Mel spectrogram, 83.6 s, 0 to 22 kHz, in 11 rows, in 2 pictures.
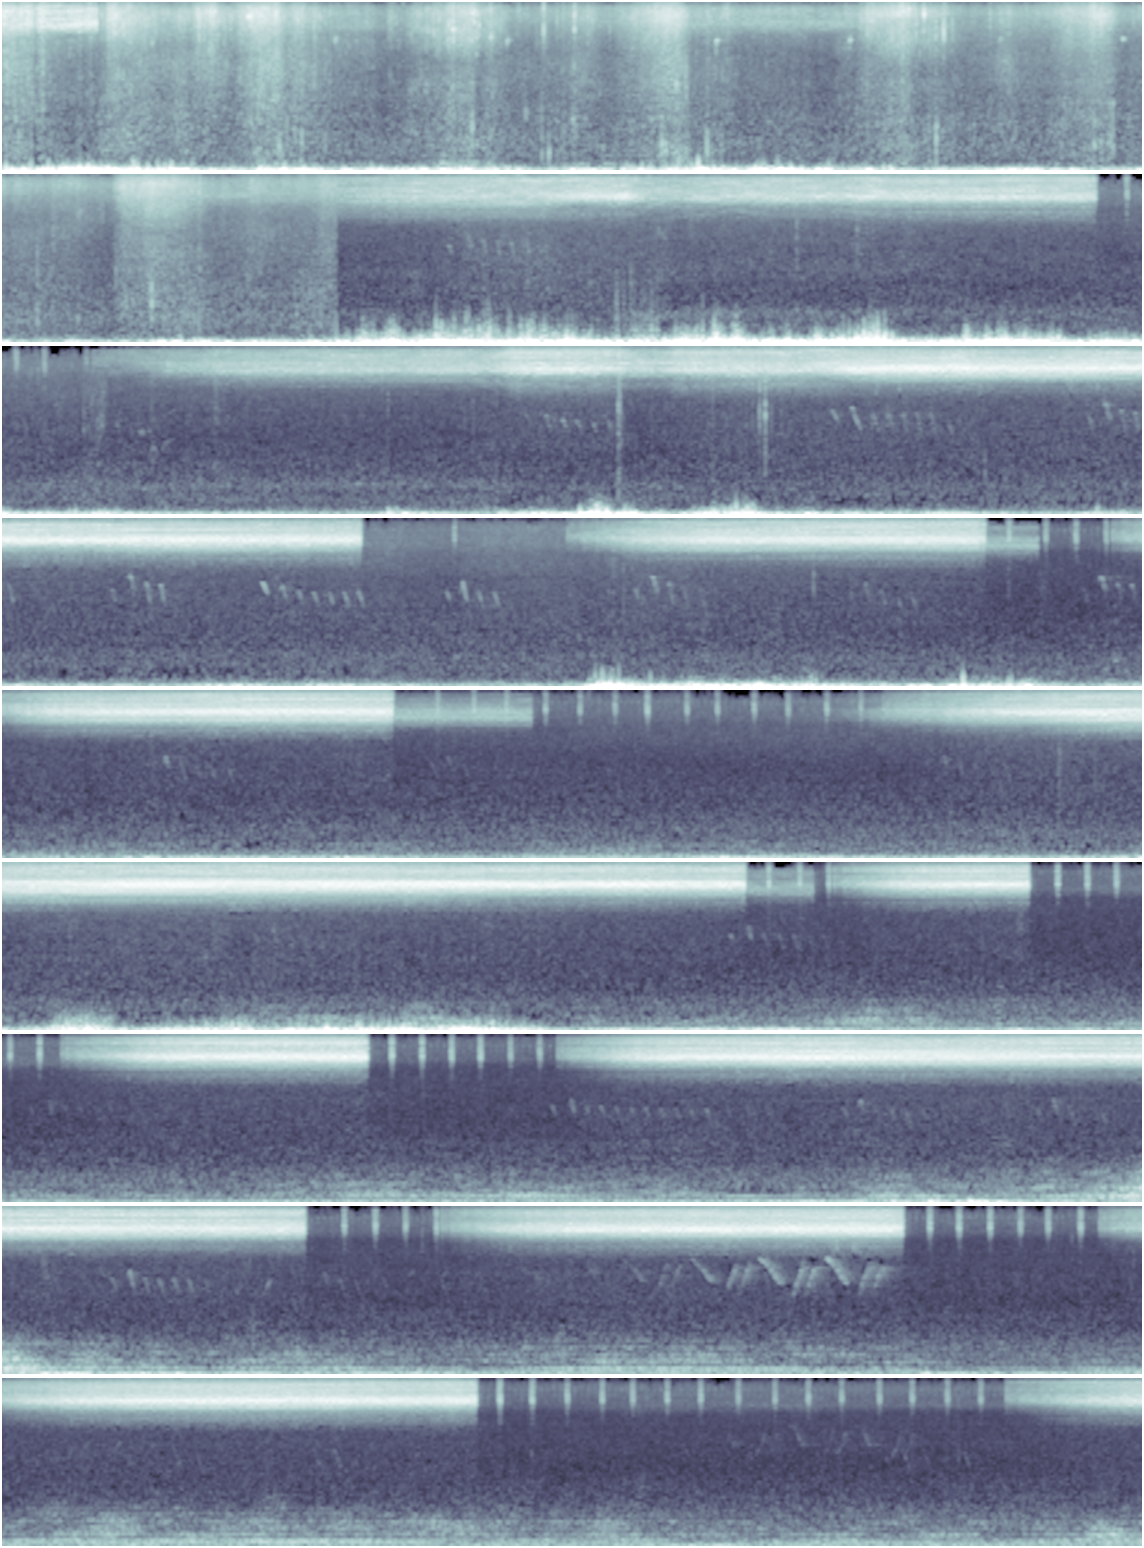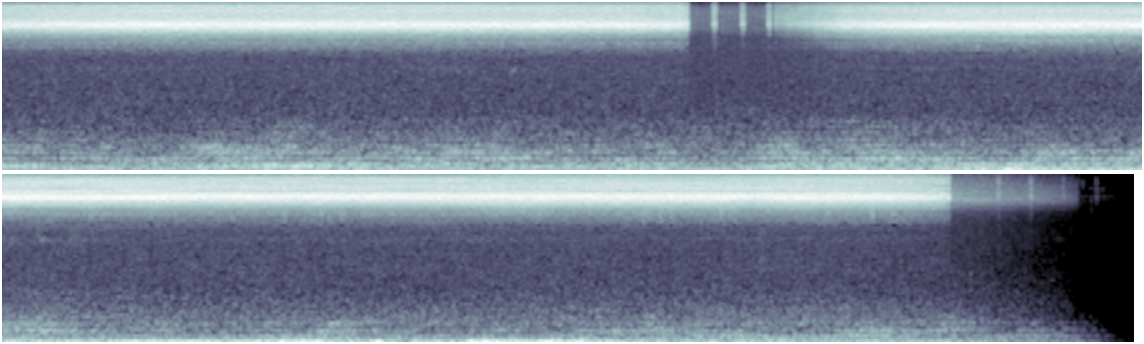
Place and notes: Grass Lake Sanctuary - Western Wetlands
This is the edge of the western wetlands at GLS, an area which people never explore..
MI, USA, 18 July 2010, 01:59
